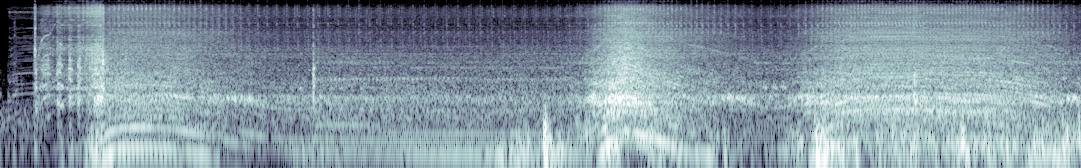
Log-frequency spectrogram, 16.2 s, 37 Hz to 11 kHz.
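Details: Volvo V70 2003 with B5244S2 petrol engine: a light, fast ticking continues at idle after start-up and through two brief revs. Engine ticking noise.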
